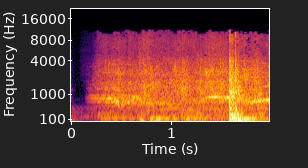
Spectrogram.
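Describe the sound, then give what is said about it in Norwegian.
Delegates in the UN General Assembly hall roar with mixed jeers and clapping as Israeli Prime Minister Benjamin Netanyahu goes up to the podium, a sustained wash of voices and applause with a sharp burst of noise near the end; the chair had to call for order. “Det var hoiing og applaus, og ordstyreren måtte be om ro.”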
